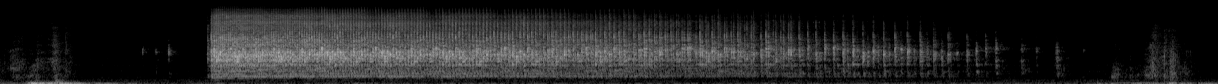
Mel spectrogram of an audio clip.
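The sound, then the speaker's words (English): A Wheel of Manga prize wheel spinning: a sudden, dense, rapid ticking whir that holds steady for several seconds, then gradually slows into separate clicks and fades to a stop. “So, let's spin and see what we're reviewing in the next episode, shall we?”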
